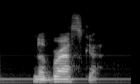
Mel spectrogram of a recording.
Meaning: A state in the Midwestern region of the United States. Capital: Lincoln. Largest city: Omaha
- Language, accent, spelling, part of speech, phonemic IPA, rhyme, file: English, US, Nebraska, proper noun, /nəˈbɹæs.kə/, -æskə, En-us-Nebraska.ogg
